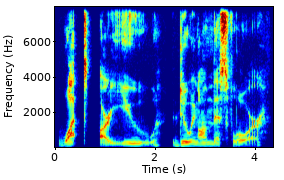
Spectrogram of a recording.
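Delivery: very slow voice, word "you" drawn out. Voicing an Illithid trooper questioning a player telepathically: Illithid's telepathic voice. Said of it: "you're just gonna hear this voice in your mind".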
